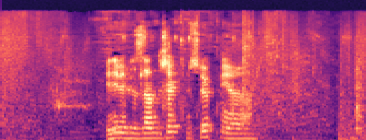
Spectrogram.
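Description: An older man speaks with animation into a close microphone.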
